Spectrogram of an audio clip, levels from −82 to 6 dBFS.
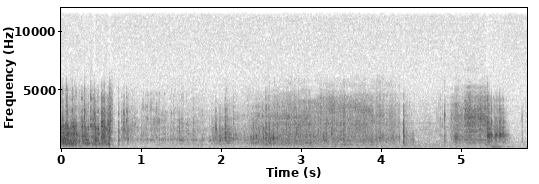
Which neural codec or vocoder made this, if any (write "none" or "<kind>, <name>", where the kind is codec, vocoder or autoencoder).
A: none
